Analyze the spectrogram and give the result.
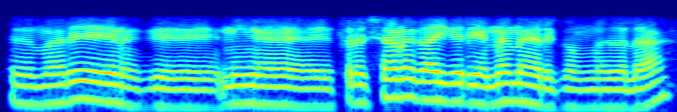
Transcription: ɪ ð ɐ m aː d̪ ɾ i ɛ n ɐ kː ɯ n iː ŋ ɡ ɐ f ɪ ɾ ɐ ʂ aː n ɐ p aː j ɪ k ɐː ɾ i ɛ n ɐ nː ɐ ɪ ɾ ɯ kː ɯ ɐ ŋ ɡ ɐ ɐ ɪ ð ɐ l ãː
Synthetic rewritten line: ɪ ð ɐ m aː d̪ ɾ i ɛ n ɐ kː ɯ n iː ŋ ɡ ɐ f ɪ ɾ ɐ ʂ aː n ɐ k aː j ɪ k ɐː ɾ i ɛ nː ɐ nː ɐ ɪ ɾ ɯ kː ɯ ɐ ŋ ɡ ɐ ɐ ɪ ð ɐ l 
